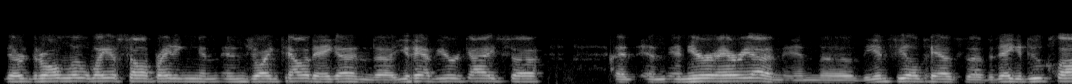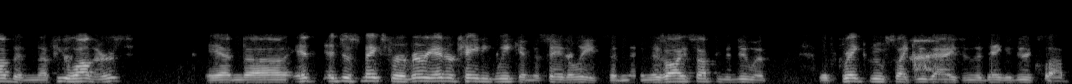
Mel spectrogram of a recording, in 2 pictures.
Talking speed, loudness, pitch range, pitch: 195 wpm, -26 LUFS, 115-145 Hz, 135 Hz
